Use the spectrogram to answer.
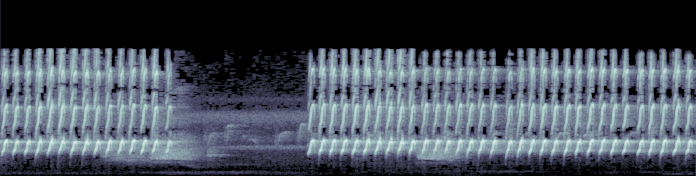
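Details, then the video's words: Cucak cungkok song used as training audio for cage birds: long runs of sharp, high, evenly spaced notes at about ten per second, broken by a one-second pause, with no other sounds. "masteran cucak cungkok terbaru panjang panjang"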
